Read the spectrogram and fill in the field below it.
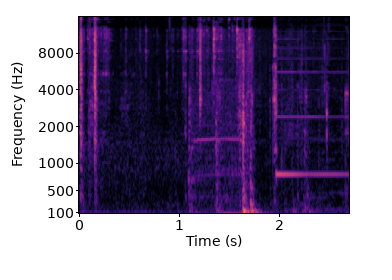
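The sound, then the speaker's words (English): Car keys jangle and click in an ignition as the car is turned off, the engine's low rumble thumping and dying away, followed by a steady electronic chime tone, fairly quiet. “Turn off the car.”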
